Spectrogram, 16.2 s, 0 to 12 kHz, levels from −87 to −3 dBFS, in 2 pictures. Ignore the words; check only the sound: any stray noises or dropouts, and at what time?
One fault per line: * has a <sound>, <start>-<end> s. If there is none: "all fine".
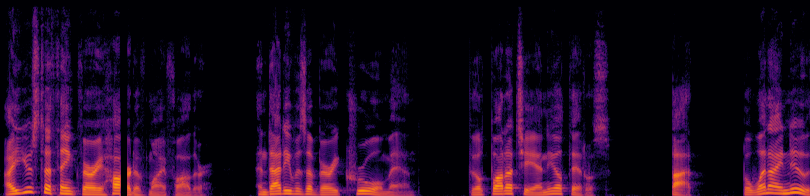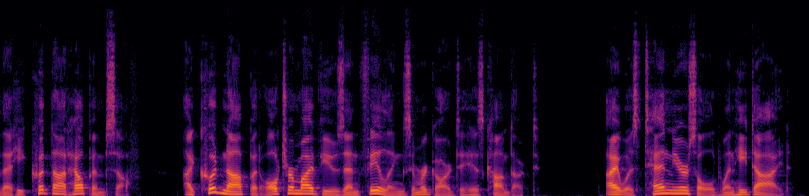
* has a dropout, 1.2-1.3 s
